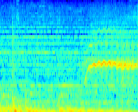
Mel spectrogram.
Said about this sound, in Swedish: Och så kommer hästen.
